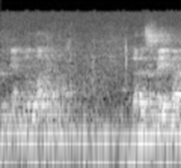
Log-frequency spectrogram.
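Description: A man's voice intoning a prayer, held notes ringing in the reverberant cathedral, over a low steady hum.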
